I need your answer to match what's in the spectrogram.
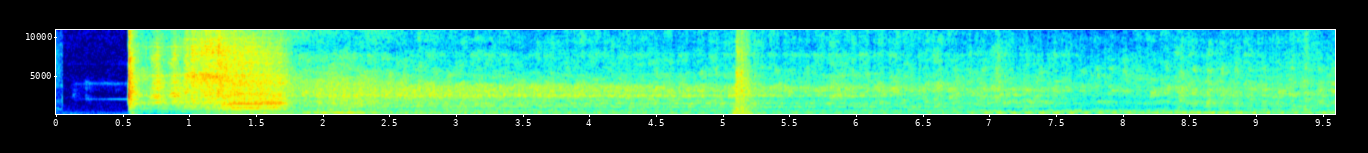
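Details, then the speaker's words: Renault Twingo after intake gaskets, thermostat and battery replaced and coolant refilled, air filter not yet fitted: quick crank and catch, steady idle with loud open-intake hiss, no knocks; normal. "Bon, c'est normal le bruit. J'ai pas mis le filtre àire."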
